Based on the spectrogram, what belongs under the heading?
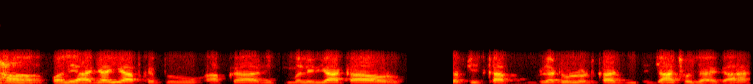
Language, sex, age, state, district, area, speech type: Hindi, male, 60+, Uttar Pradesh, Chandauli, urban, conversation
